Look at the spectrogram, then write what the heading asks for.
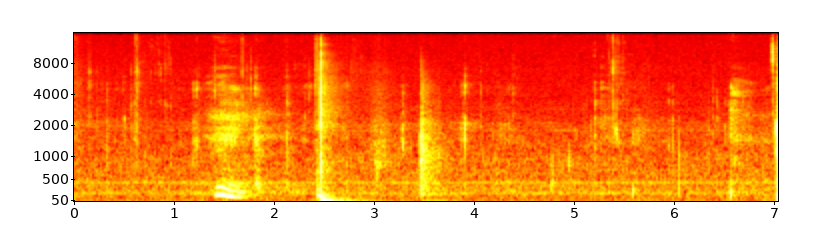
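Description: A person chewing a mouthful of boerewors roll, sausage in a bread roll, with small wet mouth clicks. A short low hum about one and a half seconds in, and a single sharp knock about two and a half seconds in.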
